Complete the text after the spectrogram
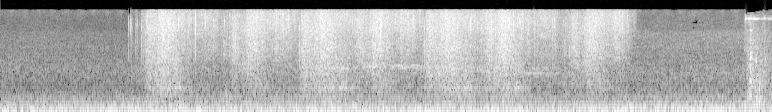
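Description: A brush sweeps loose dirt in quick strokes.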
